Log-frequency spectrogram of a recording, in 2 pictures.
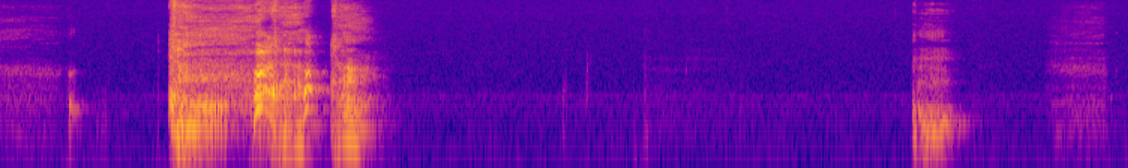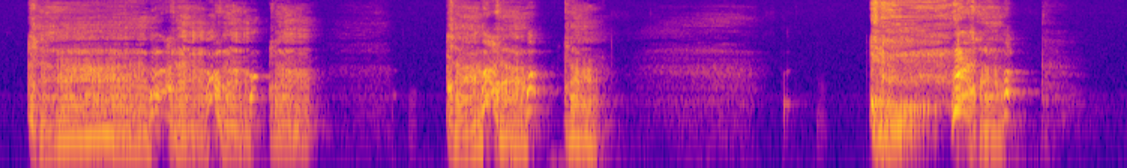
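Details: Adult woman with bronchitis, whose abs hurt from coughing, gives harsh, barky cough bursts in short clusters separated by pauses: barking cough.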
